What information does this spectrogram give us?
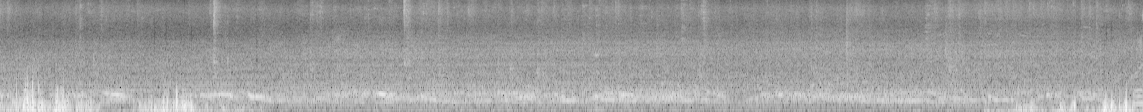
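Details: One-month-old Maxi racer pigeon chick that can already fly well. It gives a steady, low, murmuring warble that runs almost without a break for about eleven seconds. Scattered knocks and thumps are heard at the start and end.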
